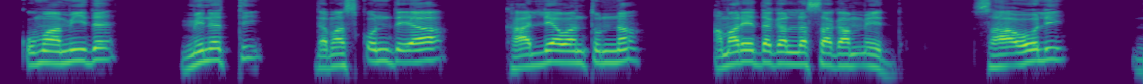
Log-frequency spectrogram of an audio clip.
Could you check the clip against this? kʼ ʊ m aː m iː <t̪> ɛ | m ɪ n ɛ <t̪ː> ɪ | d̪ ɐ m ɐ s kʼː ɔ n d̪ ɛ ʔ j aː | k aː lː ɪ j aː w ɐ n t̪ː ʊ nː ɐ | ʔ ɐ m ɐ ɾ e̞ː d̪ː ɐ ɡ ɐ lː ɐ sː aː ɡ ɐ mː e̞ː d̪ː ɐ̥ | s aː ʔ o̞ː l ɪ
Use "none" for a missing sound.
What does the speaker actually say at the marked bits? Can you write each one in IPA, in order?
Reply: d̪, t̪ː

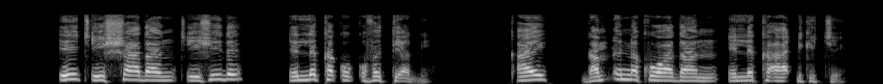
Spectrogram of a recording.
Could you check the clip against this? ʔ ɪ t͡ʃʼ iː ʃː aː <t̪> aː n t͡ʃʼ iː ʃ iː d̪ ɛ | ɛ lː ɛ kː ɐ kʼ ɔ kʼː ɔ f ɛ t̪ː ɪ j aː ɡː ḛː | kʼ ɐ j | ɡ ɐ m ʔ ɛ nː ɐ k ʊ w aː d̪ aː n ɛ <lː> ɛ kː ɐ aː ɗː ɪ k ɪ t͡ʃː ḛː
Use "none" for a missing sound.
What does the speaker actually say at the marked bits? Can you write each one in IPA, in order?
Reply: d̪, lː

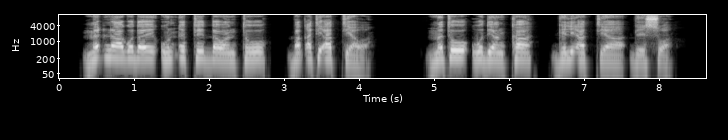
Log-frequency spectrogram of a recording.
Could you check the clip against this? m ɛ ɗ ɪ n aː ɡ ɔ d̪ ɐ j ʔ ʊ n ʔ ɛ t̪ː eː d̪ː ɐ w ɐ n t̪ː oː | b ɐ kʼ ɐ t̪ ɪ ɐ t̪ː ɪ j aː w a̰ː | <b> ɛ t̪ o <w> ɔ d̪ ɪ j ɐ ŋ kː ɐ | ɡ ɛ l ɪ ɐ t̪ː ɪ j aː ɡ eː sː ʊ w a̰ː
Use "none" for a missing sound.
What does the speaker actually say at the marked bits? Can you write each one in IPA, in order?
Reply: m, w

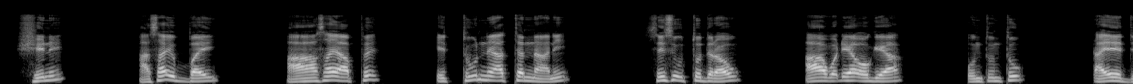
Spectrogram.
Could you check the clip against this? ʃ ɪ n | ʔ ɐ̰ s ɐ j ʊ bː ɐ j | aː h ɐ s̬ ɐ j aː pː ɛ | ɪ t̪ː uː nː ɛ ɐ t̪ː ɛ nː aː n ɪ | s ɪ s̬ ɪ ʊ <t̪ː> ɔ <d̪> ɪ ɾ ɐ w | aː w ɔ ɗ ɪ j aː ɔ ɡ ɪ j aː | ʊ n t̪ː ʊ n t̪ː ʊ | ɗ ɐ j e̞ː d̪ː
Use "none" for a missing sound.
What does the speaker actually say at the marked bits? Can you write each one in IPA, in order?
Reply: t̪ː, d̪

